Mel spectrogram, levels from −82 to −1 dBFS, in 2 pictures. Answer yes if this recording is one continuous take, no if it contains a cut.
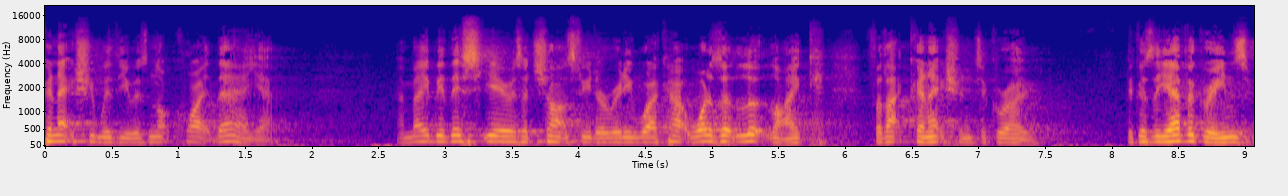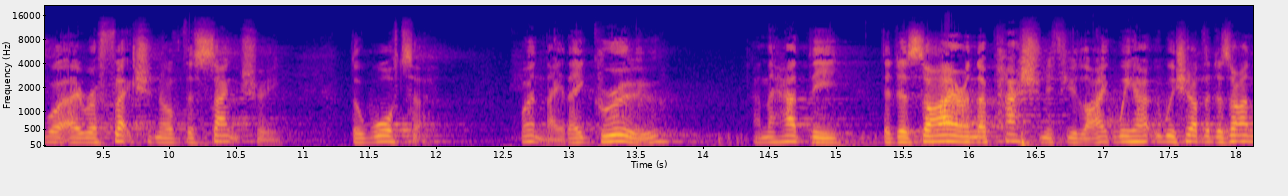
yes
